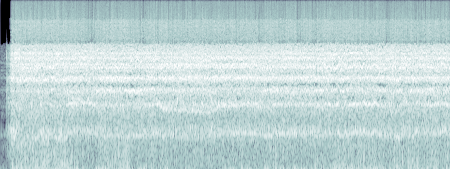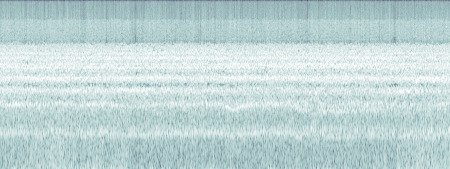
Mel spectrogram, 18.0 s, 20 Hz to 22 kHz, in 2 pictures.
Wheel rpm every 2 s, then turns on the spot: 180, 220, 230, 230, 230, 230, 230, 220, 210.
none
